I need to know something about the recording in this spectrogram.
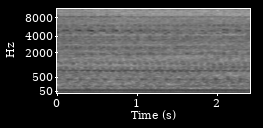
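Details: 2018 Hyundai Accent 1.6 CRDi diesel after repair of a cylinder 2 misfire and knock, timing and oil pump covers refitted, dashboard check OK: steady idle with even, regular clatter, no misses or heavy knock; engine healthy.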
